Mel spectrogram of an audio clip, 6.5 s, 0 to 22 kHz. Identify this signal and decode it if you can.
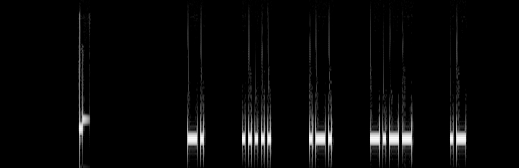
Morse code, heard as a keyed tone, about 30 wpm, spaced as for 14 wpm, 700 Hz. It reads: N5RYA
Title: USA Call Signs - 5 Characters - 4x Character Spacing - 30wpm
